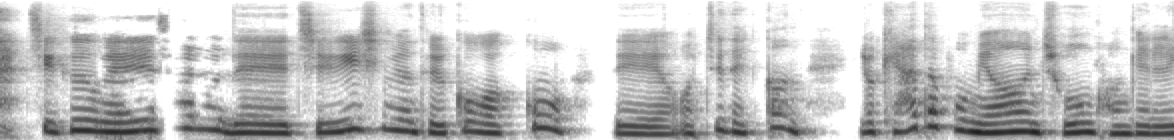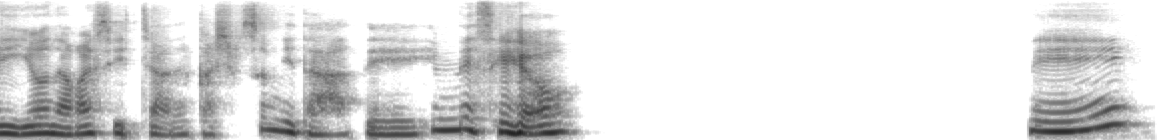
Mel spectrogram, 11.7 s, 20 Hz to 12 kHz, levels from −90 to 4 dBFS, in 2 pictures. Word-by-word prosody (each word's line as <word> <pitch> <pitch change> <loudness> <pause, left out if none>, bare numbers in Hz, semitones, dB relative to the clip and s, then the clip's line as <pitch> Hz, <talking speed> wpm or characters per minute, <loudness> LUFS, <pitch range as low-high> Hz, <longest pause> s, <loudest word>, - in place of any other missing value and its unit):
지금의 240 +1 +3
삶을 285 -2 -4
네 205 -1 +3
즐기시면 250 +6 -1
될 205 -3 0
것 240 0 -4
같고 215 +7 -2 0.2
네 180 -2 -1
어찌 190 +6 -4
됐건 225 +4 -2 0.3
'이렇게 225 +1 -3
하다 330 +7 -1
보면 230 -4 +6
좋은 215 0 +2
관계를 185 -3 0
이어나갈 180 0 +1
수 195 0 -7
있지 190 -1 -9
않을까?' 165 +1 -11
싶습니다. 210 - -6
네 160 0 -5
힘내세요. 225 -4 +2 2.3
네. 270 - 0
220 Hz, 260 characters per minute, -22 LUFS, 190-255 Hz, 2.3 s, 보면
